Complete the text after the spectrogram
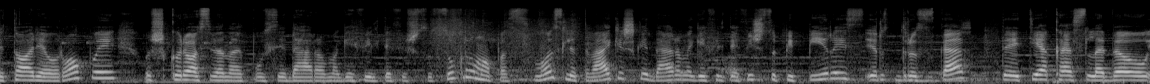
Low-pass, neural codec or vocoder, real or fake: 14.4 kHz; none; real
